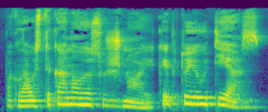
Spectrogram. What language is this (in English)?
Lithuanian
